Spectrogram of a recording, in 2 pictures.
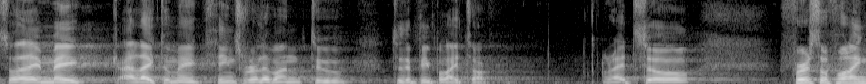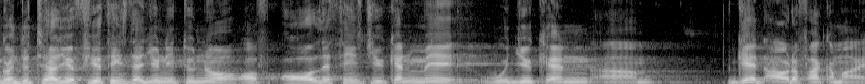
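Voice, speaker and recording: A man with a Spanish accent speaks at a moderate pace, his medium pitch moving with ordinary variation. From Spain. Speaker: developer evangelist. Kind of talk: conference talk. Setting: stage with audience. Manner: interactive, informal.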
